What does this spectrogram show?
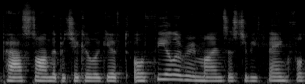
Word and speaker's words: Othila: Othila, pronounced Othila, is the rune of ancestors and family.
